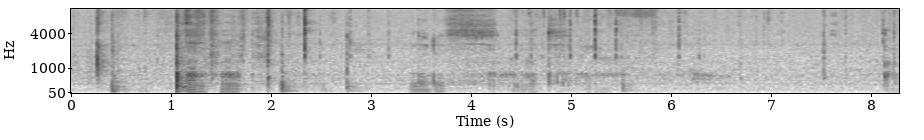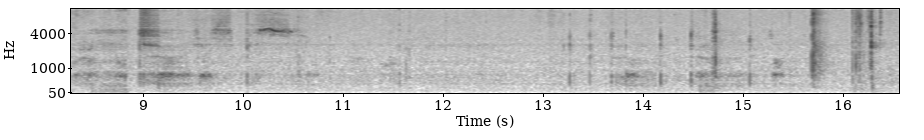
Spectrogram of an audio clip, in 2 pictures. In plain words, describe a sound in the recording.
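Cord and yarn rustle and tap as hands wind them around a cardboard tube.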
